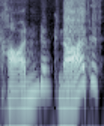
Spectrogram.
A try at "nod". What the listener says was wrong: What? A knod? No, the K is silent. It's a nod.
